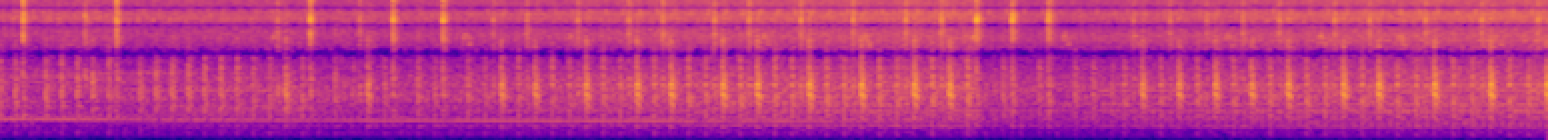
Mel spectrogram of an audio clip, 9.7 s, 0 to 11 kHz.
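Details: 2003 Ford Focus petrol engine at idle with a sharp rattly knock about three times a second; cause unknown.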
